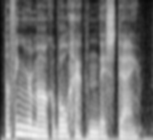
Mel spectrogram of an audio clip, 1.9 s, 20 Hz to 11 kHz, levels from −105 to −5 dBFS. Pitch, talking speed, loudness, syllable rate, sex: 130 Hz, 155 wpm, -15 LUFS, 6.7 syllables/s, male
